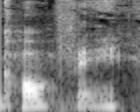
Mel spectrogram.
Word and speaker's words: Coffey: John And Coffey. just like the drink, only And not spelled spelled the same.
